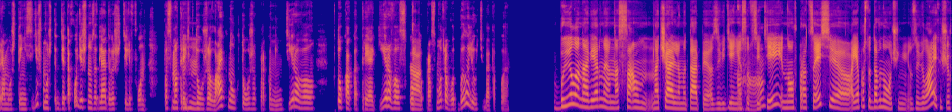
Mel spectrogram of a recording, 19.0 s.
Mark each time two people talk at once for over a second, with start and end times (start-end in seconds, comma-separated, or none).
none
